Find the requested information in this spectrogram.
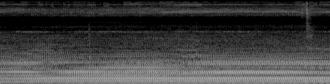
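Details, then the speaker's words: Steady, loud, droning motor hum with a fast even buzz throughout from a Drive Pacifica Elite nebulizer compressor running, drawing in and compressing room air to aerosolize liquid medication for a child with asthma. "It takes in room air, and it compresses it, sends it into the tubing."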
